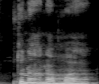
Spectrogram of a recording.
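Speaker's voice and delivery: son calls out loudly in answer, pitched well up; calling back. A narrator's reading. Son answering his old mother's call on the bus, calling out loudly. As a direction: shout it across the bus so mother hears.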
